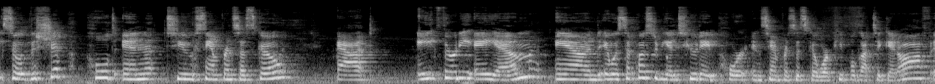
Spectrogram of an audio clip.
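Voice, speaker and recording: A woman's voice: medium pitch, a little hiss or hum, rough recording. A woman in her late forties co-hosting a vlog, chatting casually with lots of fillers and restarts. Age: 40s. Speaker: vlog co-host. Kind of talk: casual chat to camera.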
